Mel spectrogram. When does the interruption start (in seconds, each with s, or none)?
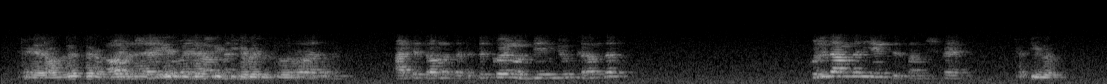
1.1 s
